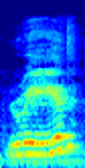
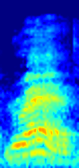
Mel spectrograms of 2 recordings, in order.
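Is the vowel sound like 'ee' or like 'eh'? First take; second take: ee; eh. First: The vowel sounds like 'ee'. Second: The vowel sounds like 'eh'. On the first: The action happens in the present. "No presente tem o som de I" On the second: The action happened in the past. "no passado tem o som de E"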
